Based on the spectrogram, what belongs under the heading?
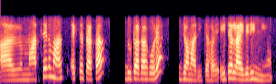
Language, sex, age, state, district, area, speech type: Bengali, female, 30-45, West Bengal, Purba Medinipur, rural, conversation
